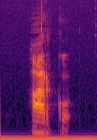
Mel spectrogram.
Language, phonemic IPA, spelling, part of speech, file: Italian, /ˈarko/, arco, noun, It-arco.ogg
